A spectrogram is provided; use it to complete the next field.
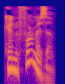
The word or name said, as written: conformism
